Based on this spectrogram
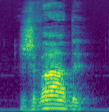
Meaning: a single row of mowed grass, or a swath
- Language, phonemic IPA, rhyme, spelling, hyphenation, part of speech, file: Dutch, /ˈzʋaː.də/, -aːdə, zwade, zwa‧de, noun, Nl-zwade.ogg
